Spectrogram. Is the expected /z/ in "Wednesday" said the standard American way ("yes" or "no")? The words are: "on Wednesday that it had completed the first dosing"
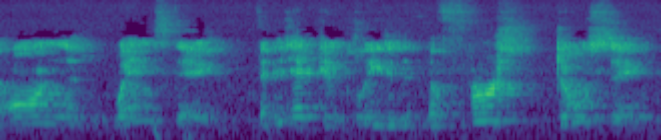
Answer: yes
